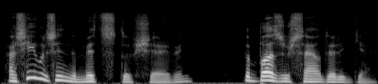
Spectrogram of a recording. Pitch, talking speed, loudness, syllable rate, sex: 135 Hz, 190 wpm, -20 LUFS, 5.1 syllables/s, male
